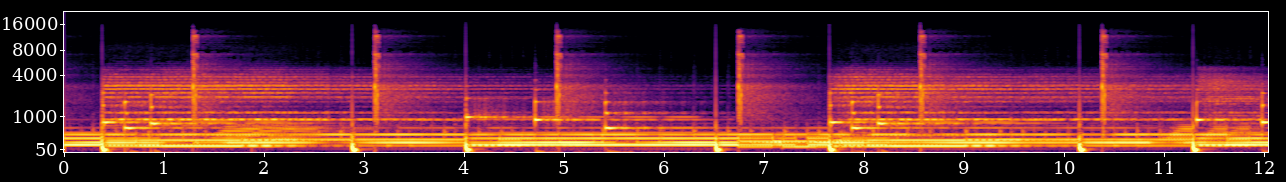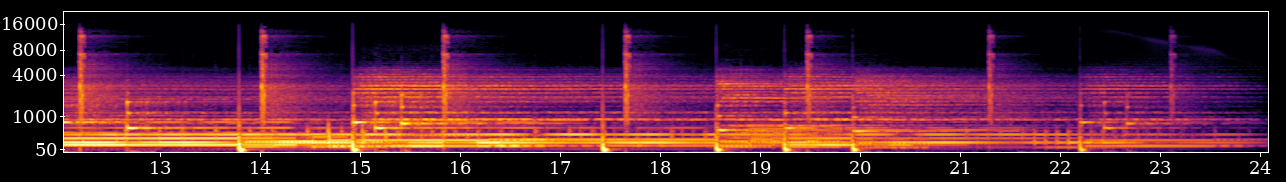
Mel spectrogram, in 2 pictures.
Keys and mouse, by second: 0.8 ctrl+n, 1.8 a, 5.5 middle click, 5.6-13.5 drag, 12.5 w, 17.2-18.3 middle drag, 18.5 a, 20.9 click, 21.9 click, 22.0 click, 22.6 click, 23.3 middle click, 23.6 click, 23.7 middle click, 23.9 KP_7, 24.0 click.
